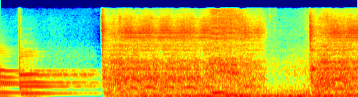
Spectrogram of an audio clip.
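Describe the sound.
A car engine starts cleanly and catches at once, settling into a steady, loud running roar after a short tonal chime at the start.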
